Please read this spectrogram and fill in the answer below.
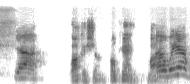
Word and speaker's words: Waukesha: You have to, just sort of wrap your mouth around those multiple syllables with weird vowels. Yeah. Waukesha.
